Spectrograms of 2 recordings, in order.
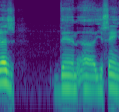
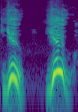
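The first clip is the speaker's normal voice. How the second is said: second YOU hit much louder; emphatic double you; 9 dB louder than usual. Retold or imitated. Preacher hammering at the church, emphatic you, you. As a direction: drive home the word you twice. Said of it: "He's emphatically saying".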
